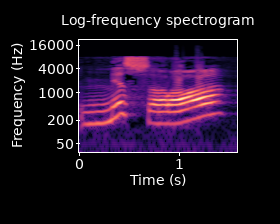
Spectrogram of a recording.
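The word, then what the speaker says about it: مصرا: So if I stop at the word misra, then I change the tanween into alif maddiyah. Yes. But in case of connecting the word to the next one, I skip this huq, and yes, there is no mad right there.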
